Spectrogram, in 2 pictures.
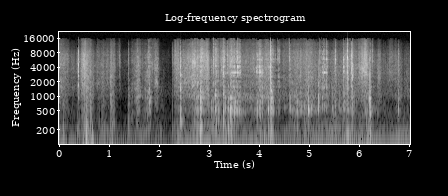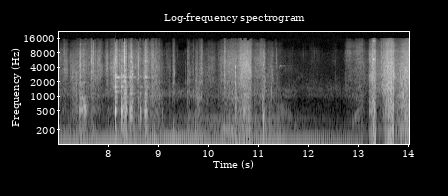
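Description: Camp gear being handled and packed: nylon stuff sacks and fabric rustling and rubbing, with light clinks and scrapes of metal cookware and fittings. A steady low hum runs underneath and stops about a second before the end.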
